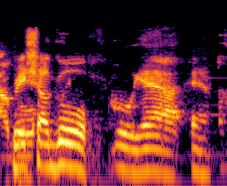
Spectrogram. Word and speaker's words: Ra's al Ghul: Ra's al Ghul.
